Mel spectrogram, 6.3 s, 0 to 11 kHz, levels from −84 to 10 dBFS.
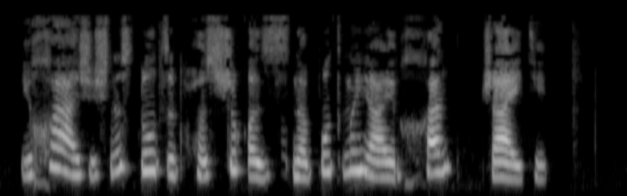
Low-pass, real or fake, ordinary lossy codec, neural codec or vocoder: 9.9 kHz; real; MP3, 32 kbps; none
